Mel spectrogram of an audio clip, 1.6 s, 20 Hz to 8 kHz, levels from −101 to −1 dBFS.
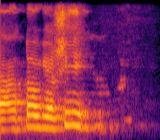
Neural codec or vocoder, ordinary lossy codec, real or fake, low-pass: vocoder, 22.05 kHz, 80 mel bands, HiFi-GAN; Opus, 64 kbps; fake; 7.2 kHz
